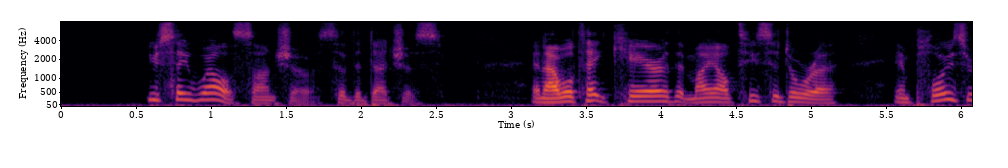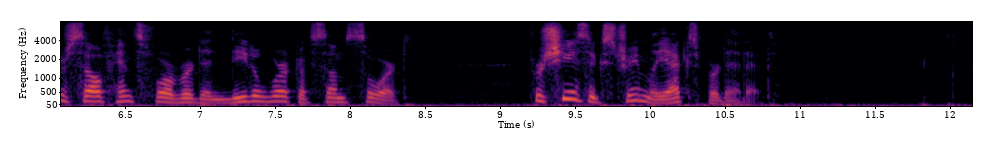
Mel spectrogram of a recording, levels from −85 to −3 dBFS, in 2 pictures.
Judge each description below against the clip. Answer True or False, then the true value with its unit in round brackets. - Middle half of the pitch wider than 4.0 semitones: True (4.8 semitones)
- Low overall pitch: False (165 Hz)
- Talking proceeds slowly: False (150 wpm)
